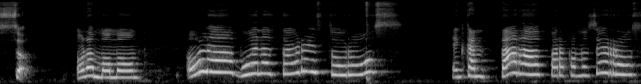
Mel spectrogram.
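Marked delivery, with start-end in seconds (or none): 1.9-6.4 very high, slow, silly put-on character voice. Greeting the class during a Spanish mini lesson, in a put-on character voice. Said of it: "I know I do that voice".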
